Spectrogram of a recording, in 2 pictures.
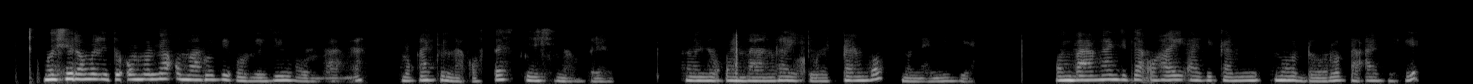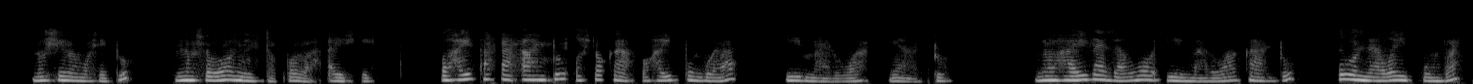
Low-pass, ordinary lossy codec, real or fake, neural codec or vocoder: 5.4 kHz; AAC, 24 kbps; fake; codec, 16 kHz, 2 kbps, FreqCodec, smaller model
